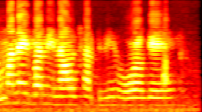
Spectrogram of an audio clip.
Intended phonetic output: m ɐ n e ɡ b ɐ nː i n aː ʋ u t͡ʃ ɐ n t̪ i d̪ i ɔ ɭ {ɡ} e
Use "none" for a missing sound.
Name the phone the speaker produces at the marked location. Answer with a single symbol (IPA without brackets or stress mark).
ɡ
